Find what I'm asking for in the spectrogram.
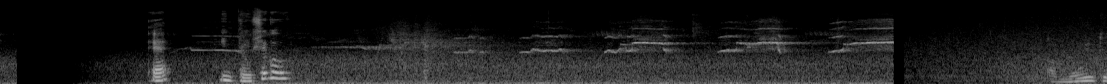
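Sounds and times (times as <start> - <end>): bird chirping: 0.7 - 9.0
steady background hiss: 1.0 - 11.0.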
